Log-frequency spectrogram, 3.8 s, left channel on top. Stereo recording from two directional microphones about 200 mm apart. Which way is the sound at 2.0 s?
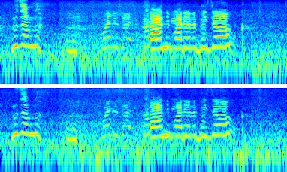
10° left (ahead or behind).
